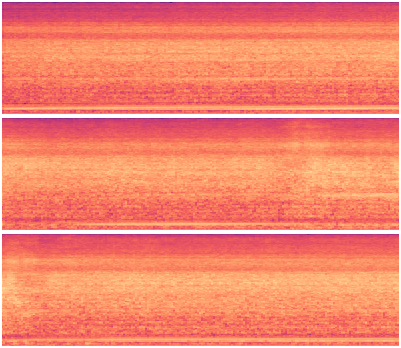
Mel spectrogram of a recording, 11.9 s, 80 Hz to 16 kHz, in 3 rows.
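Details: Honda XR200 single on its first test ride after a full transmission rebuild and other new parts: steady, even drone under way, pitch holding smooth with a brief dip and recovery; runs healthy, rider says everything felt smooth.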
